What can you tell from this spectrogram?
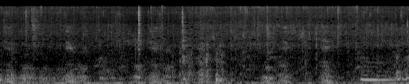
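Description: Chunks of meat sizzling on a wire grill over hot charcoal, fat spitting and crackling with scattered sharp pops.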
